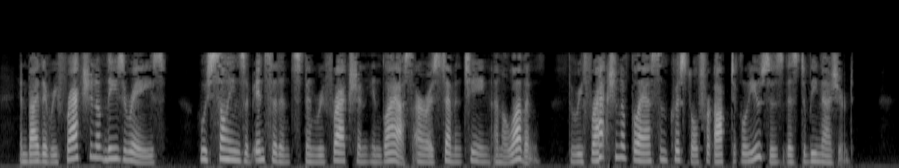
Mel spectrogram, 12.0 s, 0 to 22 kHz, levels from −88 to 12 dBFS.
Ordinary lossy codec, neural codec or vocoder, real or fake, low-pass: MP3, 24 kbps; codec, 16 kHz, 0.5 kbps, FunCodec, trained on LibriTTS, 25 frames a second; fake; 7.2 kHz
